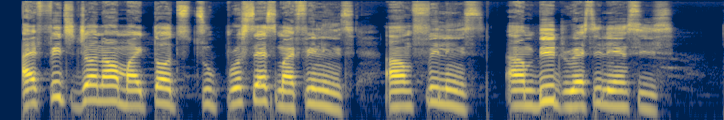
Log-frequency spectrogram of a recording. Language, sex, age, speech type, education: Nigerian Pidgin, male, 15-29, spontaneous, tertiary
